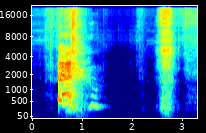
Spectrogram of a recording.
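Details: Person with hay fever and an itchy, sniffly nose: one forceful wet, explosive sneeze followed by a softer sniff or nose blow; sneezing.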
